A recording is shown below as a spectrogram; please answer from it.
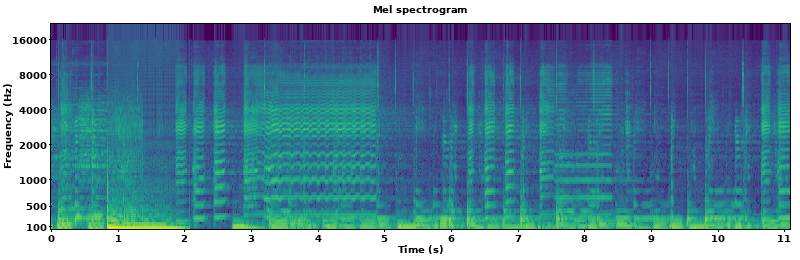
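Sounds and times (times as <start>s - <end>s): bass and drums: 0.0s - 2.1s, 2.8s - 11.0s
saxophone with vibrato: 0.0s - 5.6s, 6.2s - 8.9s, 10.6s - 11.0s
heavy low band accent: 0.0s - 11.0s.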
